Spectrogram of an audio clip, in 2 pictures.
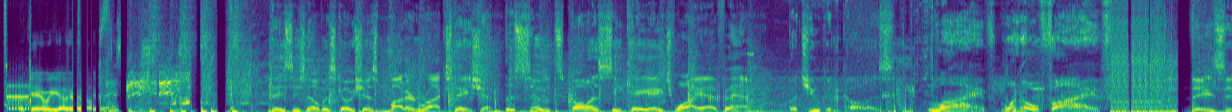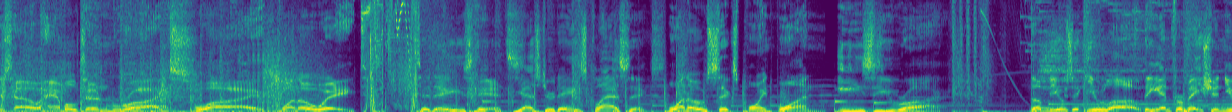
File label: Imaging Male; commercial voiceover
